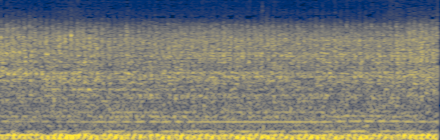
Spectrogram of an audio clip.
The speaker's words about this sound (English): Yep, there we go. Mower actually works. Look at that, making dust.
